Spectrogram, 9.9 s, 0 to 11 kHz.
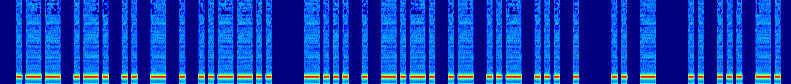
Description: Morse code, heard as a keyed tone, about 20 wpm, 1000 Hz. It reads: WRITE? BECAUSE IT ISN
